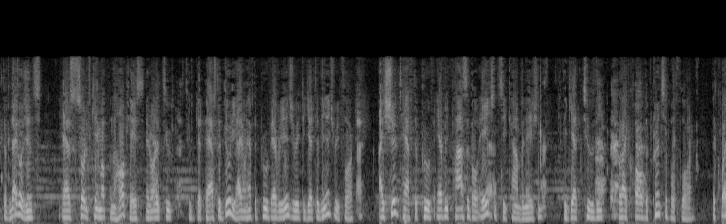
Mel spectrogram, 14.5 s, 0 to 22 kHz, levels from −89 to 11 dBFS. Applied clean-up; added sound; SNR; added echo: none; Livestock, farm animals, working animals; 14 dB; none.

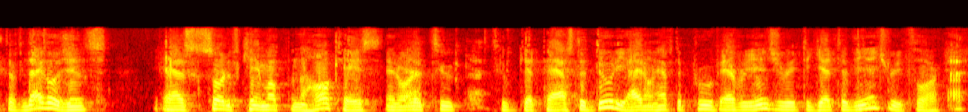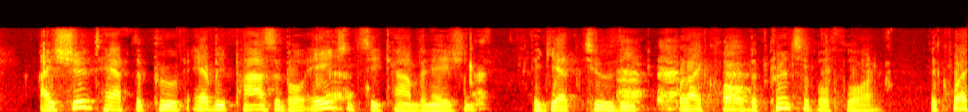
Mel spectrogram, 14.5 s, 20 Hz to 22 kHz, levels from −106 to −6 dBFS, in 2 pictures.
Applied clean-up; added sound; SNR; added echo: neural mask model Resemble Enhance denoiser.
